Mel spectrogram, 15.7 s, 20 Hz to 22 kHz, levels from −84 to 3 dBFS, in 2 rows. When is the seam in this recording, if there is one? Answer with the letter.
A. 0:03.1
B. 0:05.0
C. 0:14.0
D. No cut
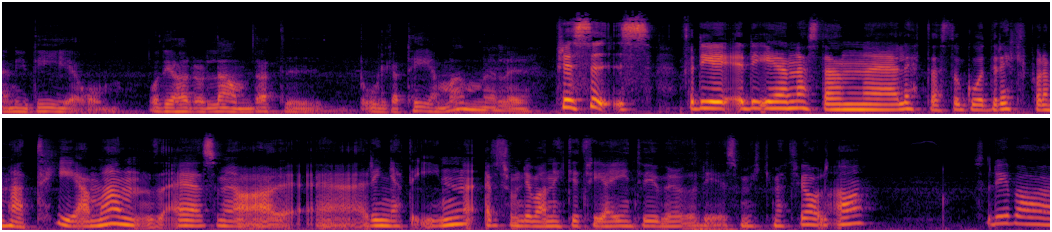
C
